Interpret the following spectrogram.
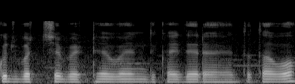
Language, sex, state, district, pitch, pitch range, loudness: Hindi, male, Bihar, Bhagalpur, 120 Hz, 115-125 Hz, -27 LUFS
